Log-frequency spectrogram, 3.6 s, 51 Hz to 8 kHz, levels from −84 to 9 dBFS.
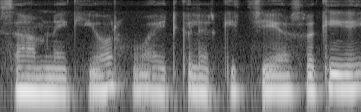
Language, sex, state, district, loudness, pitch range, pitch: Hindi, male, Himachal Pradesh, Shimla, -14 LUFS, 125-140 Hz, 130 Hz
